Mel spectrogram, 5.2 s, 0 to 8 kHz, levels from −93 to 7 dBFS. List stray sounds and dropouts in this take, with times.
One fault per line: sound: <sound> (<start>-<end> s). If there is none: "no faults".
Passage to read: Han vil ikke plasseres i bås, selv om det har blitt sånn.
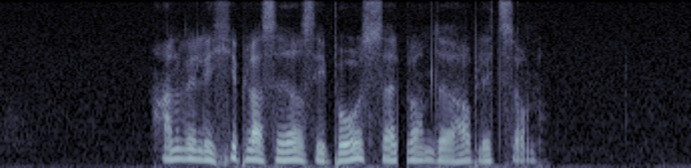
sound: dropout (3.0-3.0 s)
